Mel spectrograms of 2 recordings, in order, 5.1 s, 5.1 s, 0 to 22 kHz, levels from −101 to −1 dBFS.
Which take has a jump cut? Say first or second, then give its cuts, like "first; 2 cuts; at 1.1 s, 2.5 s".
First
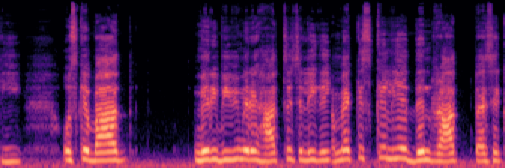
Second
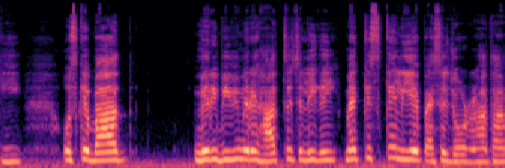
first; 1 cut; at 3.3 s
